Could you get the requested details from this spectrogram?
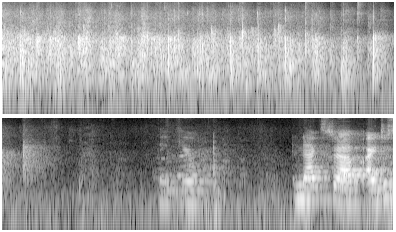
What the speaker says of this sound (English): a big round of applause for our friend Paul Mark.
